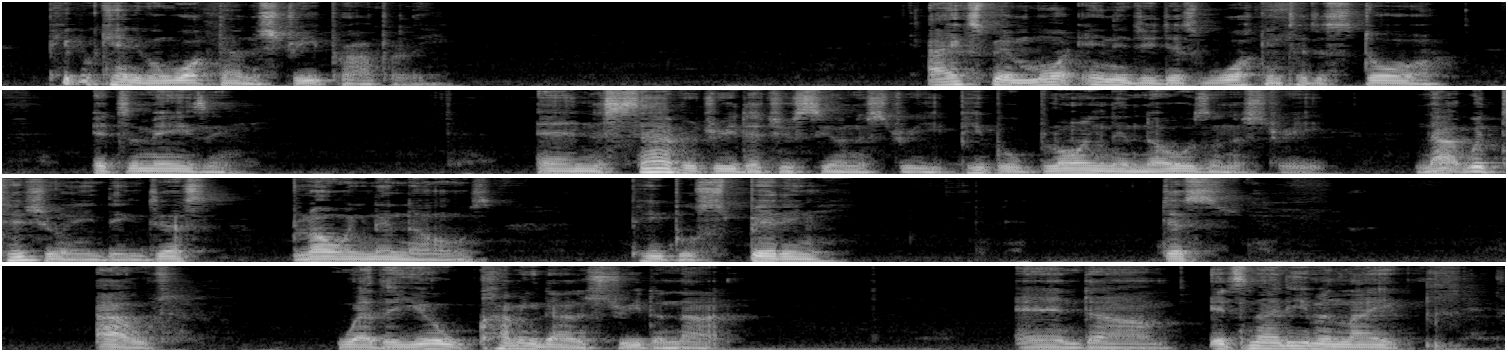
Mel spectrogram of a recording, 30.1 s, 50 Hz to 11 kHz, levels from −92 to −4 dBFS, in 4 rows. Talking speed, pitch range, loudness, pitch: 125 wpm, 80-95 Hz, -31 LUFS, 85 Hz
